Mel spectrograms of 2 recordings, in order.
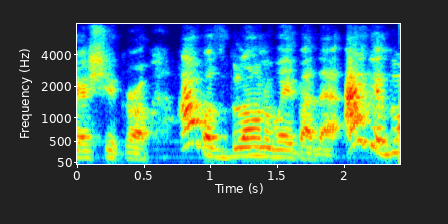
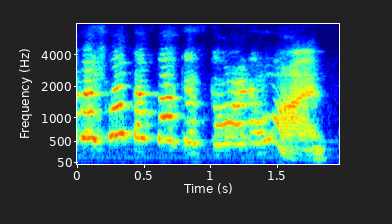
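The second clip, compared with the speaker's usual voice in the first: much higher, incredulous squeal; shocked disbelief. Retold or imitated. Retelling her reaction to cousins' messages, high shocked squeal.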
